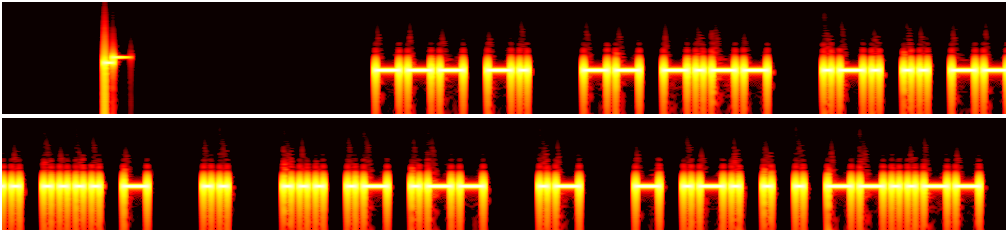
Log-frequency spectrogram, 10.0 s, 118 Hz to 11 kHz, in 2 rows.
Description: Morse code, heard as a keyed tone, about 32 wpm, 700 Hz. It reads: ON MY RIGHT I SAW A TREE,
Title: Sentences from Top 1000 Words - Review Part 2 - 30wpm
